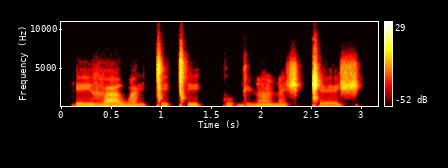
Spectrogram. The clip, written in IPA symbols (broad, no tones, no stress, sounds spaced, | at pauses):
ɾ e v a w ã ɡ ǀ e ǀʰ e kː o ɡ e ɳ ã ɳ ã ʃ ǁ ɛ ʃ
